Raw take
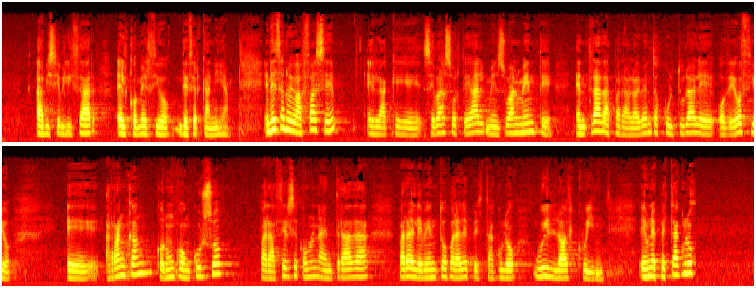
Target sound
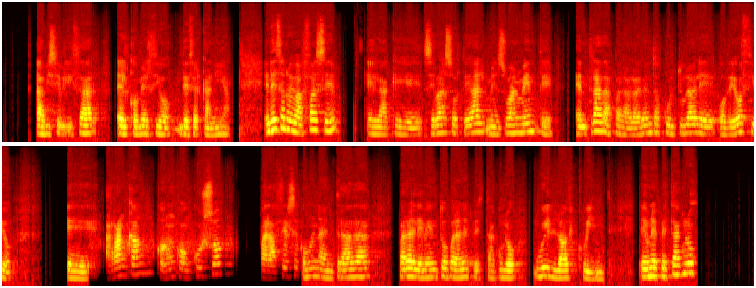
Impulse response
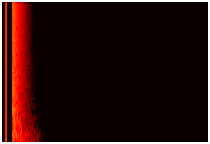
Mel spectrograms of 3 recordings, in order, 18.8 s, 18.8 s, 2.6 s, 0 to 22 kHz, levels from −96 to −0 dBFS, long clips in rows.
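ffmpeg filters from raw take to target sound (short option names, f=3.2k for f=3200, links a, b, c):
-filter_complex "[0:a]flanger=delay=16.5:depth=7.7:speed=0.31,acrusher=bits=6:mix=0:aa=0.5,asettb=1/sr,asplit=3[a][b][c];[a]atrim=end=10.484[d];[b]atrim=start=10.48:end=13.15,asetpts=PTS-STARTPTS,afade=t=in:d=0.004:c=qsin,afade=t=out:st=2.666:d=0.004:c=qsin,highpass=f=1.2k:t=q:w=2.6[e];[c]atrim=start=13.146[f];[d][e]acrossfade=d=0.004:c1=hsin:c2=qsin[g];[g][f]acrossfade=d=0.004:c1=qsin:c2=hsin,volume=-4dB"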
